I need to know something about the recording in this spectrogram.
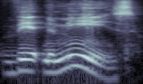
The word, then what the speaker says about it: Vietnamese: You'll also find this pronunciation of the letter E in words like Chinese or Vietnamese or Japanese, okay? ESE, any word with ESE, that ESE is pronounced ease, ease, okay?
